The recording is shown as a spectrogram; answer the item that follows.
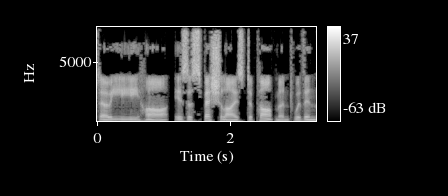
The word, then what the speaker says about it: OEHHA: The Office of Environmental Health Hazard Assessment, commonly referred to as OEHHA, pronounced OEHHA, is a specialized department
